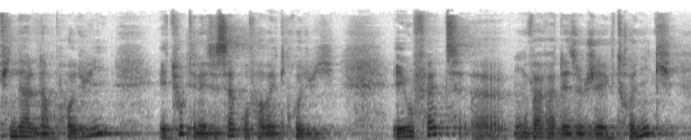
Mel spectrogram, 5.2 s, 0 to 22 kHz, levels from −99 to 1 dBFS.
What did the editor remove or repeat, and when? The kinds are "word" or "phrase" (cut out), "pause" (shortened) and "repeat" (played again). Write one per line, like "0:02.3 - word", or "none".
0:01.4 - phrase
0:02.1 - word
0:03.1 - phrase
0:03.8 - word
